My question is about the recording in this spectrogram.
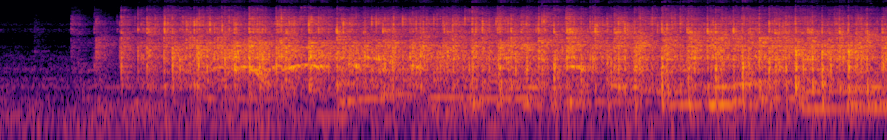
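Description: Audience applause breaking out about a second in, steady and dense from then on, with music coming in underneath.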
